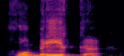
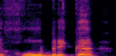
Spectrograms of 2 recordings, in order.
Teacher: daquela coisa de rúbrica como muito se di diz por aí a palavra ela tem acentuação mais forte na penúltima sílaba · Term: paroxítona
